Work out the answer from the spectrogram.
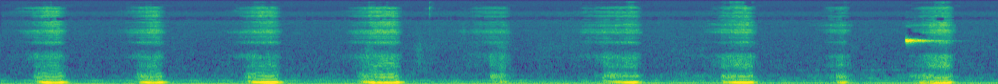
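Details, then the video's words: One-year-old Rottweiler named Dallas napping against a bedroom door indoors, snoring: rough, low breathy snores repeating roughly once a second, with a brief higher squeak near the end. "When you want to leave your bedroom but your snoring Rottweiler says otherwise"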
